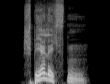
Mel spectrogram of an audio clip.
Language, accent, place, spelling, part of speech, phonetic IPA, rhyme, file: German, Germany, Berlin, spärlichsten, adjective, [ˈʃpɛːɐ̯lɪçstn̩], -ɛːɐ̯lɪçstn̩, De-spärlichsten.ogg
- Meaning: 1. superlative degree of spärlich 2. inflection of spärlich: strong genitive masculine/neuter singular superlative degree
